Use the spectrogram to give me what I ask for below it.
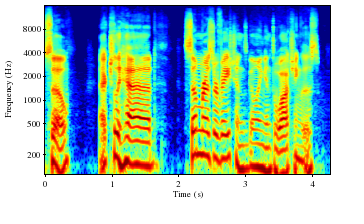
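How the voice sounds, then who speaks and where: A man's voice: fairly high pitch, expressive, moderate pace, gravelly, pushed and bright, no room sound. A man giving casual, chatty commentary as a video host, recorded up close at home.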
